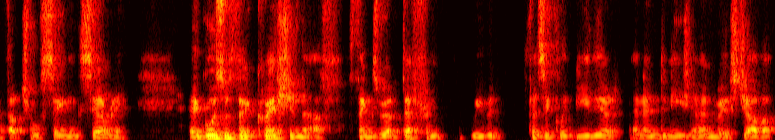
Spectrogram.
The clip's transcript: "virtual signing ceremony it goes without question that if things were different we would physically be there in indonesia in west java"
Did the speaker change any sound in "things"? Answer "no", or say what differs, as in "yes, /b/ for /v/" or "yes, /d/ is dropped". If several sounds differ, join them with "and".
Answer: no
